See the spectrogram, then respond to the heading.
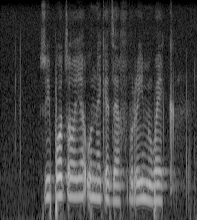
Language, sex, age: Venda, female, 24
